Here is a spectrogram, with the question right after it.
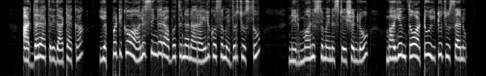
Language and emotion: Telugu, fearful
